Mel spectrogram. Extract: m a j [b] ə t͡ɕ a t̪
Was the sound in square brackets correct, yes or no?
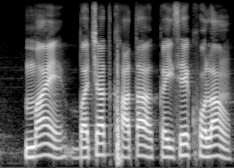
yes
